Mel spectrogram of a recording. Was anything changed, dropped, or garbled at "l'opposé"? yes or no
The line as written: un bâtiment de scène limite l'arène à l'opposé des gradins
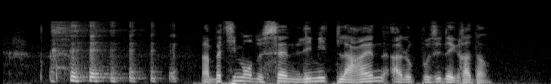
no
